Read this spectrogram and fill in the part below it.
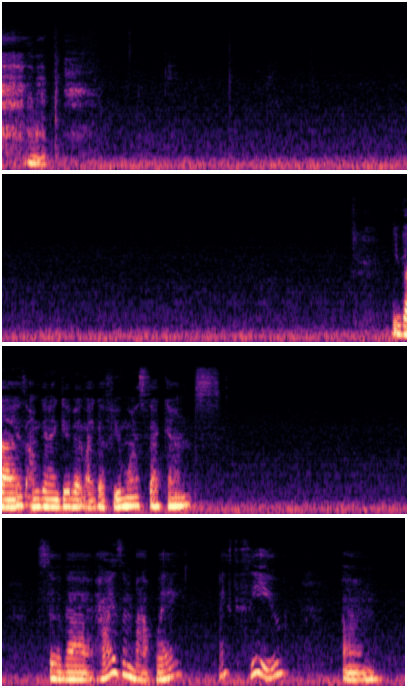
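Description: A young woman speaks calmly and close to a phone microphone, with long pauses.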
